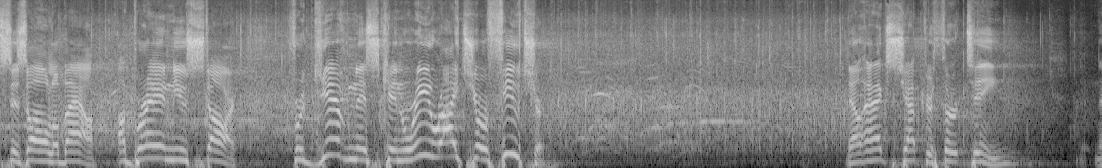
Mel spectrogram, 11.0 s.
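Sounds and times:
large indoor crowd applauding: 0:00.0 - 0:10.9
speech: 0:00.1 - 0:05.6, 0:08.4 - 0:10.2.

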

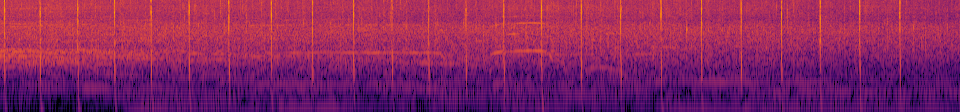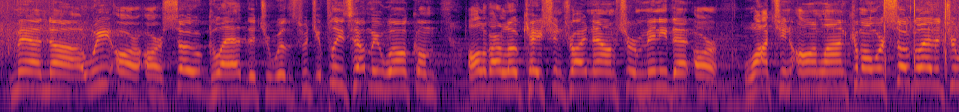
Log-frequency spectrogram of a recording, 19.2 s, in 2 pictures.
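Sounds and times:
congregation applauding at an Easter church service: 0:00.0 - 0:10.5, 0:18.6 - 0:19.1
speech: 0:09.8 - 0:19.1.

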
